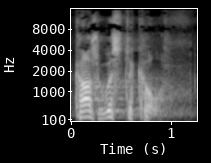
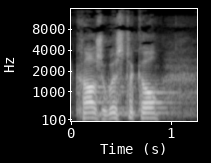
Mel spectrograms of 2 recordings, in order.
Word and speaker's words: casuistical: It's really, I want to make sure I can pronounce it right. I know the word, but I don't always pronounce it very often. It's casuistical. Casuistical.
